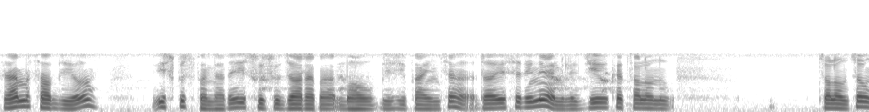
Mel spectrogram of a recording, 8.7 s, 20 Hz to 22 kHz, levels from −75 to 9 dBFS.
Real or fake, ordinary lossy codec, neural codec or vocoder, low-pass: real; none; none; 3.6 kHz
